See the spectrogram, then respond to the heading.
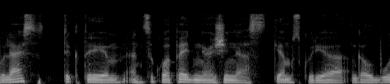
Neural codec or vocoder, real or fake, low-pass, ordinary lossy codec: codec, 24 kHz, 0.9 kbps, WavTokenizer, medium speech release version 2; fake; 10.8 kHz; MP3, 64 kbps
